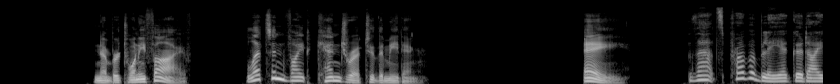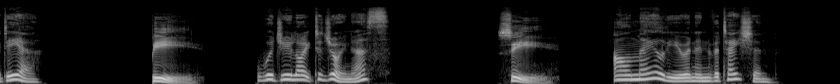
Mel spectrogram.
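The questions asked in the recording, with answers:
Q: Let's invite Kendra to the meeting.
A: A: That's probably a good idea.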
